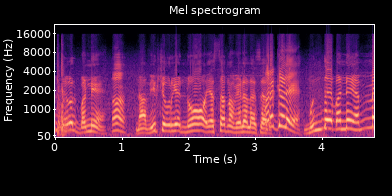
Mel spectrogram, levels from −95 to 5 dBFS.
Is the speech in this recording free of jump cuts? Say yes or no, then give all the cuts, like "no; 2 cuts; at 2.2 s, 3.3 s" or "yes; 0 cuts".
yes; 0 cuts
